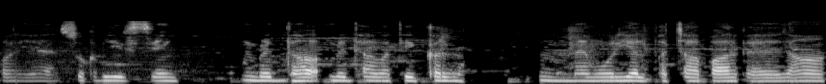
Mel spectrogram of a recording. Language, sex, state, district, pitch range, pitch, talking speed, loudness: Hindi, male, Uttar Pradesh, Muzaffarnagar, 165-175 Hz, 170 Hz, 80 wpm, -16 LUFS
